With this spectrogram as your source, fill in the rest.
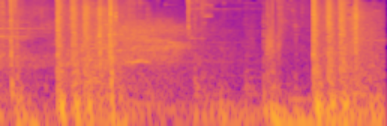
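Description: Gunfire in the Halo Infinite campaign on Legendary, set in the Command Spire assault: two quick bursts of several sharp shots each, loud and close, separated by a quieter stretch of ambient game noise.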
